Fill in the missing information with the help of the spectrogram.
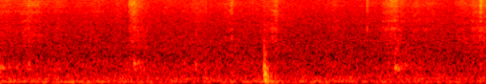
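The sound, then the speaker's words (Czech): A single short, soft papery rustle rises briefly out of a quiet room tone as a paper slip holding a set of three questions is drawn from a small box; faint handling noises surround it, with no one speaking. “Jsou tam sady tří otázek, eh, prosím si jednu vylosujte. Jeden papírek, který potom odevzdáte mně.”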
